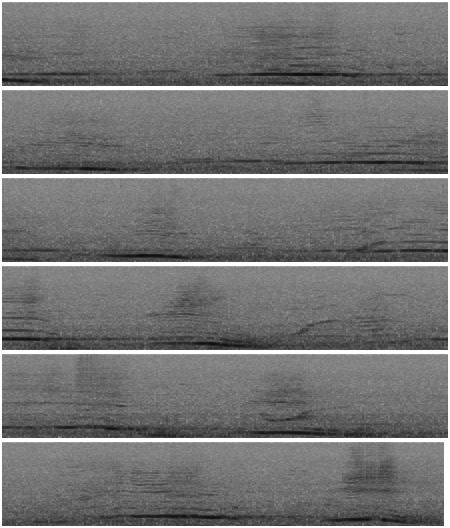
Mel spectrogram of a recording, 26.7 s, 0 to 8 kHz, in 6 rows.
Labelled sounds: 0.0	0.4	humpback whale, 0.83 to 1.1 kHz
2.5	3.2	humpback whale, 1.4 to 3.5 kHz
4.7	5.7	humpback whale, 0.86 to 1.7 kHz
7.5	7.8	humpback whale, 3.2 to 3.3 kHz
8.3	8.6	humpback whale, 1.0 to 2.2 kHz
10.2	10.6	humpback whale, 1.0 to 2.4 kHz
12.9	13.9	humpback whale, 0.96 to 2.8 kHz
14.8	15.4	humpback whale, 1.2 to 3.4 kHz
16.4	18.4	humpback whale, 0.80 to 3.1 kHz
20.3	21.1	humpback whale, 0.80 to 2.3 kHz
23.4	24.0	humpback whale, 1.2 to 2.8 kHz
25.7	26.1	humpback whale, 1.2 to 2.4 kHz

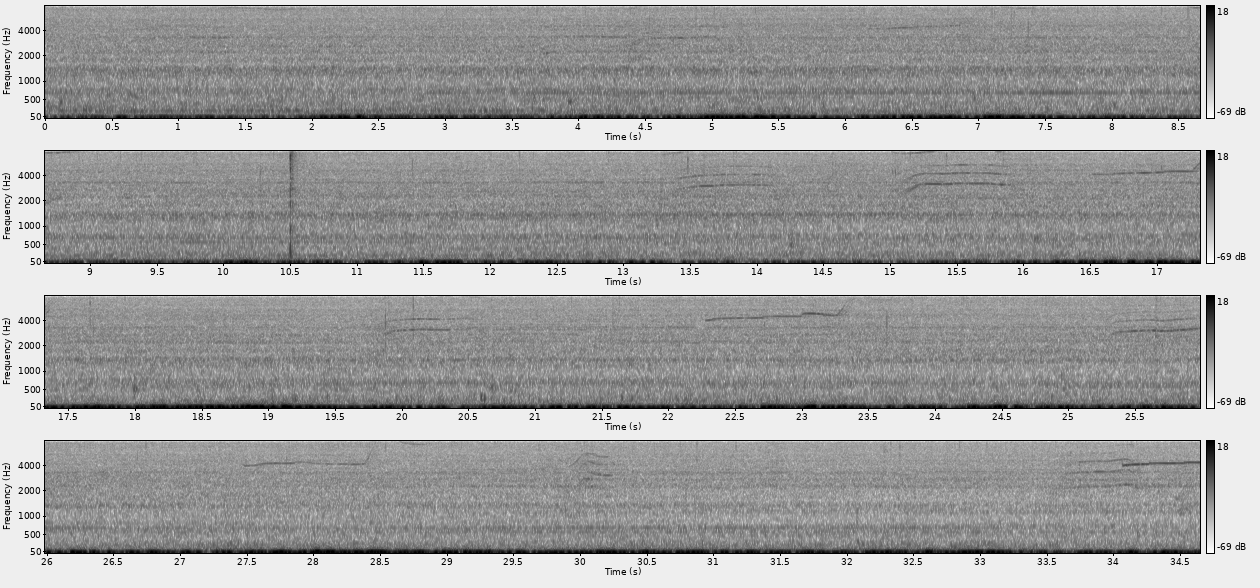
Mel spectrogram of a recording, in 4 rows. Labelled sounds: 0.6	2.3	killer whale, southern resident, 6.6 to 8.0 kHz
3.6	5.2	killer whale, southern resident, 2.3 to 8.0 kHz
6.0	7.9	killer whale, southern resident, 3.4 to 8.0 kHz
8.3	9.5	killer whale, southern resident, 1.4 to 8.0 kHz
13.0	14.3	killer whale, southern resident, 2.3 to 8.0 kHz
14.7	17.5	killer whale, southern resident, 0.65 to 8.0 kHz
19.6	20.9	killer whale, southern resident, 2.2 to 8.0 kHz
21.5	23.6	killer whale, southern resident, 1.3 to 8.0 kHz
25.0	26.2	killer whale, southern resident, 1.7 to 8.0 kHz
27.0	28.9	killer whale, southern resident, 2.3 to 8.0 kHz
29.5	30.6	killer whale, southern resident, 1.7 to 8.0 kHz
33.4	34.6	killer whale, southern resident, 0.91 to 8.0 kHz

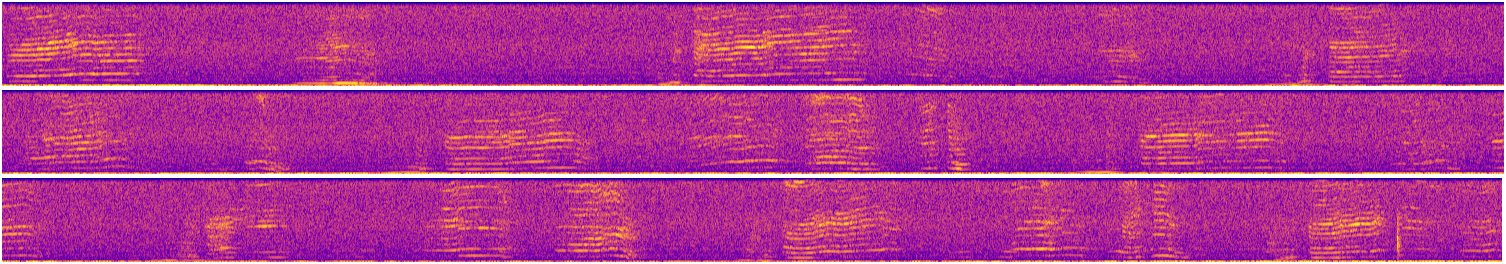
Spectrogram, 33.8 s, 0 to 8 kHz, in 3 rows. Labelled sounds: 0.0	1.0	humpback whale, 0.93 to 6.8 kHz
2.2	2.7	humpback whale, 2.4 to 2.8 kHz
5.2	7.1	humpback whale, 0.93 to 8.0 kHz
9.9	10.6	humpback whale, 0.86 to 8.0 kHz
11.4	12.3	humpback whale, 0.99 to 6.8 kHz
13.1	13.4	humpback whale, 0.99 to 1.3 kHz
14.6	15.6	humpback whale, 0.93 to 5.2 kHz
16.5	17.9	humpback whale, 0.83 to 7.5 kHz
19.8	20.9	humpback whale, 0.96 to 5.4 kHz
21.5	22.8	humpback whale, 0.96 to 5.5 kHz
24.4	24.7	humpback whale, 0.93 to 4.0 kHz
25.7	26.3	humpback whale, 1.1 to 7.2 kHz
26.7	27.3	humpback whale, 1.0 to 7.4 kHz
28.4	31.2	humpback whale, 0.83 to 8.0 kHz
32.3	33.7	humpback whale, 0.83 to 4.3 kHz

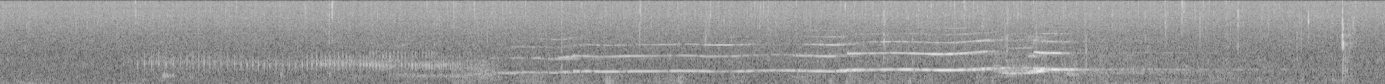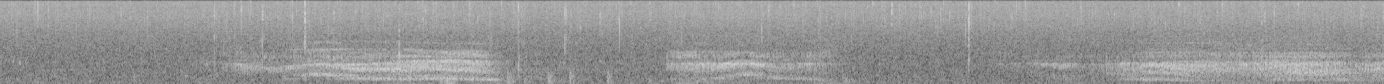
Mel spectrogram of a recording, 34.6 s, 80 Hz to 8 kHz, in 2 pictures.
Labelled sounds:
1.8	2.0	humpback whale, 0.78 to 1.1 kHz
6.3	8.5	humpback whale, 0.91 to 2.1 kHz
8.8	13.3	humpback whale, 1.0 to 2.9 kHz
21.1	21.5	humpback whale, 0.78 to 1.4 kHz
25.8	26.9	humpback whale, 0.78 to 1.3 kHz

